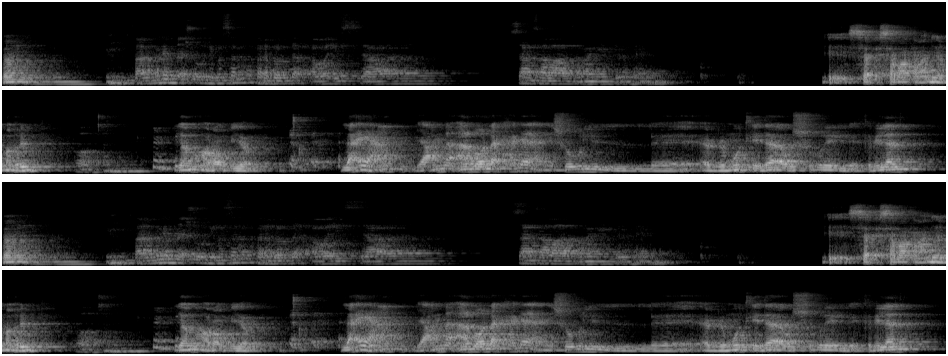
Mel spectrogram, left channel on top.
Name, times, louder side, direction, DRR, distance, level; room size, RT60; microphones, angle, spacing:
voice 1, 0.0-4.4 5.1-6.6 10.2-11.3 12.3-12.6, left 1 dB, 60° left, -2 dB, 0.8 m, -39 dB
voice 2, 8.2-9.8 11.2-12.0 12.8-18.5, left 1 dB, ahead, -1 dB, 0.3 m, -27 dB
2.9 x 2.6 x 4.3 m, 1.1 s
head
